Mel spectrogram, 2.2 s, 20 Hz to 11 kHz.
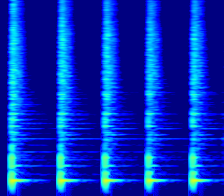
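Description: Rogers Dyna-Sonic 14x5 maple-poplar-maple wood snare drum struck softly with sticks five times, a little over two strokes a second. Each stroke rings briefly with a clear tone and the sizzle of its free-floating snare wires.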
